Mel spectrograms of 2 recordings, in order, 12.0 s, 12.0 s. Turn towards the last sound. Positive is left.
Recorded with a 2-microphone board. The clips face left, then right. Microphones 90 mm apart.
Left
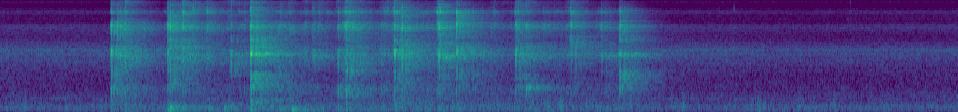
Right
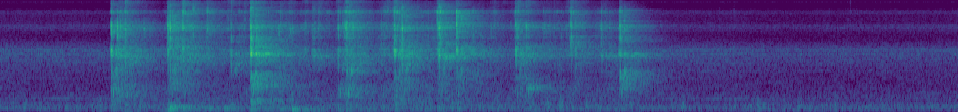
turn(degrees=35)  # may be behind; listen again after turning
